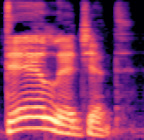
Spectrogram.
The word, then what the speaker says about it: diligent: Diligent. Emphasis on that first syllable. Diligent. Hardworking and careful in completing tasks. Diligent. Not diligent. Diligent or diligent because we see an e. That's another I sound just like abundant.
